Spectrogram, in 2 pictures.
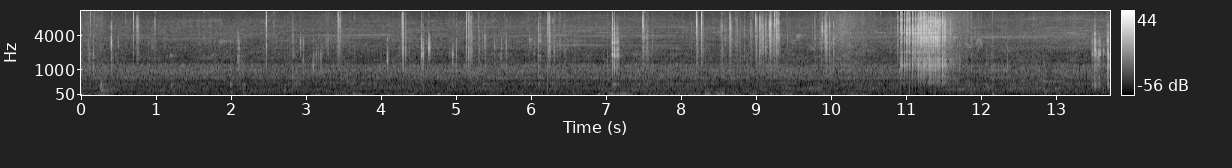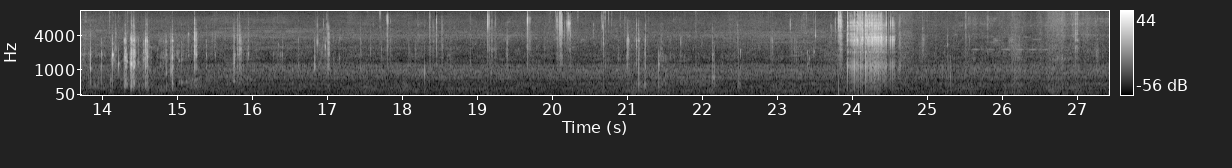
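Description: Fingers working through the wet flesh of a large freshwater mussel, with many short sharp clicks and wet squishes as shiny metallic beads are picked out and knock against each other and the shell. Two louder scraping bursts, each about a second long, come about 11 seconds in and again near the end.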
